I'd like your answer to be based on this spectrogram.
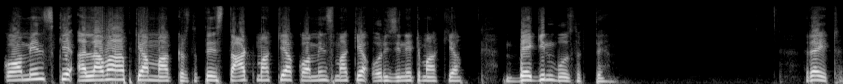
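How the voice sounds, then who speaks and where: A man's voice: high voice, fairly even intonation, moderate pace, pauses often, no echo. A man teaching an exam vocabulary lesson, asking the listener rhetorical questions over and over. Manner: repetitive quizzing asides.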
